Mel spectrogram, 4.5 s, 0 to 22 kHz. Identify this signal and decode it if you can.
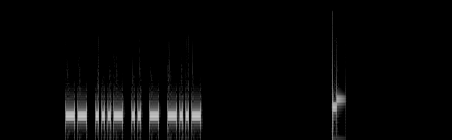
Morse code, heard as a keyed tone, about 40 wpm, 690 Hz. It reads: MVITX
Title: Code Groups - 5 Letters - 40wpm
